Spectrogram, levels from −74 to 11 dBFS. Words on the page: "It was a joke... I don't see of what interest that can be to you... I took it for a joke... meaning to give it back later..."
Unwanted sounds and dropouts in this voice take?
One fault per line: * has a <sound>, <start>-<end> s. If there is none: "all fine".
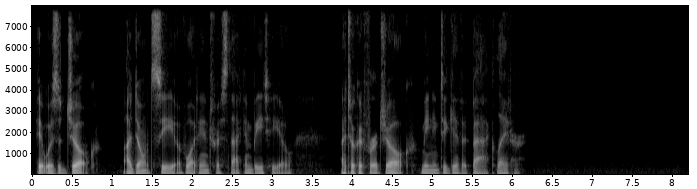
all fine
